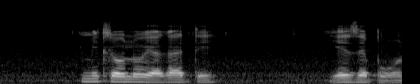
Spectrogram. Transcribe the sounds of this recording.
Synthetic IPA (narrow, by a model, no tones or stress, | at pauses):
imiɬɔlɔjak̬ad̥ʱɛ | jɛzɛb̥ʱɔːl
